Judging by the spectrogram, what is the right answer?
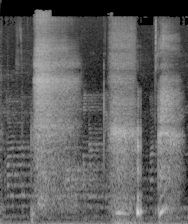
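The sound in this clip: A woman takes a deep breath, one long airy inhale followed by two shorter, sharper breathy bursts, soft and intimate with no talk.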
